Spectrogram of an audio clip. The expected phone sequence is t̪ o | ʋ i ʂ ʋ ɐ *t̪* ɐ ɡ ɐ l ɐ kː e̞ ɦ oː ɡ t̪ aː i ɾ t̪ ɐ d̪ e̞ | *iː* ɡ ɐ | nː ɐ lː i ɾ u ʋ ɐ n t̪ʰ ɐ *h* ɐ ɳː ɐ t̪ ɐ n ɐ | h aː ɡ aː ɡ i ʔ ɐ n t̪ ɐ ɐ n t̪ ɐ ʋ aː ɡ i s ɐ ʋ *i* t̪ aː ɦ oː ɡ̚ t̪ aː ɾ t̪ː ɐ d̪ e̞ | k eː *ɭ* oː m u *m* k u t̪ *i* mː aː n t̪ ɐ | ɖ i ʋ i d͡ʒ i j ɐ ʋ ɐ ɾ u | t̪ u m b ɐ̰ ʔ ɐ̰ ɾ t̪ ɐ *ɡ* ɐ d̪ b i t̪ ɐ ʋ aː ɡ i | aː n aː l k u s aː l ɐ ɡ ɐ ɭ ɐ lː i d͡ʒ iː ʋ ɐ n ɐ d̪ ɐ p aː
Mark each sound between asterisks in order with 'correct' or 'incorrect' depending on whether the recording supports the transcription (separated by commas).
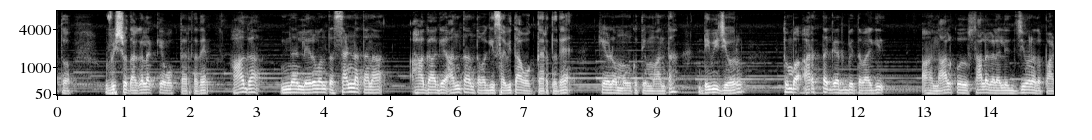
incorrect, incorrect, incorrect, correct, correct, incorrect, correct, correct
